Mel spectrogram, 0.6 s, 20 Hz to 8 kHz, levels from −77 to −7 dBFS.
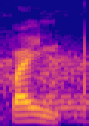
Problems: none marked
